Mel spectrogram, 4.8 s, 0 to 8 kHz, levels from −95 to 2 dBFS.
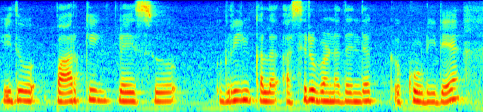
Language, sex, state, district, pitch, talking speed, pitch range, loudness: Kannada, female, Karnataka, Bangalore, 200 Hz, 100 wpm, 195-210 Hz, -17 LUFS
